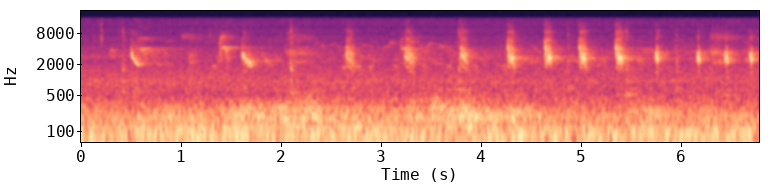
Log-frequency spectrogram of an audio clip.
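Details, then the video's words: Mockingbird singing enthusiastically through its repertoire on a morning walk, unseen: a varied run of sharp chirps and short notes that speed into rapid repeated bursts, over a low rumble of background noise. "Mockingbird - Morning Walk"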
